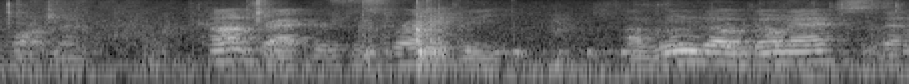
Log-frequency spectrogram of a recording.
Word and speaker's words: Arundo donax: Parks and Wildlife Department contractors to spray the Arundo Donax. Is that how you say it? Close enough. Arundo? That's good. Arundo, yeah.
